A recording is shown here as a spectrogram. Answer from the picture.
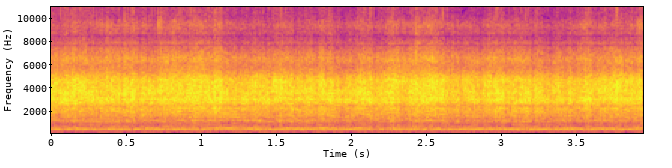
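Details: In spring in the badia steppe, bees keep up a loud, steady hum. The droning is thick and continuous and carries a bright whine on top, with no break and no other sound.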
